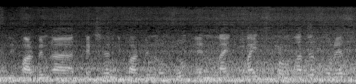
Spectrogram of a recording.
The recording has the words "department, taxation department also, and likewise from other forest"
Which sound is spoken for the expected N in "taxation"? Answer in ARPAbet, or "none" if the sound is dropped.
L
